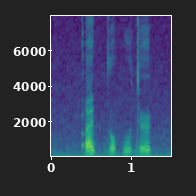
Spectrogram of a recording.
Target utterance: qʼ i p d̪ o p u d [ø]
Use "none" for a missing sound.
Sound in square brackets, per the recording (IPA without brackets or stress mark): ø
